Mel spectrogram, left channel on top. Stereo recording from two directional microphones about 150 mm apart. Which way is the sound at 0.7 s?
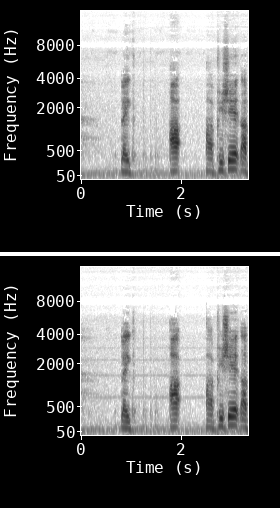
10° right (ahead or behind).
